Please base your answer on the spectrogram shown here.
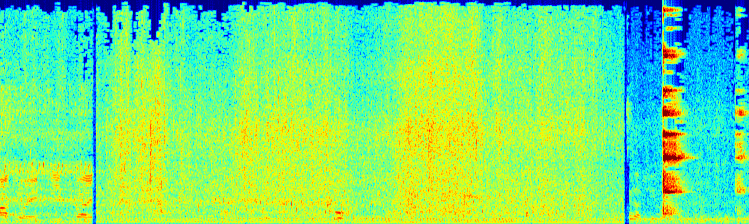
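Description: A boat motors around an island past a jetty, with a steady engine drone, rushing water and wind running throughout and a brief sharp noise near the end.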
